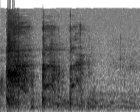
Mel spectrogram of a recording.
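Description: A woman coughing: one loud cough just after the start, then two smaller ones within about a second.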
